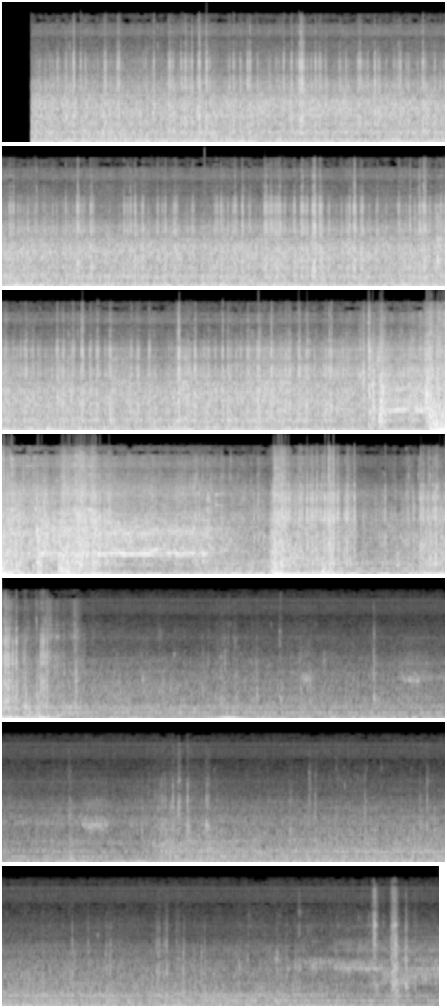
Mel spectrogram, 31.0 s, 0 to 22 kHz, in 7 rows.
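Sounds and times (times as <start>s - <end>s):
crash impacts: 0.3s - 18.6s
vehicle and road noise: 0.3s - 30.9s.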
